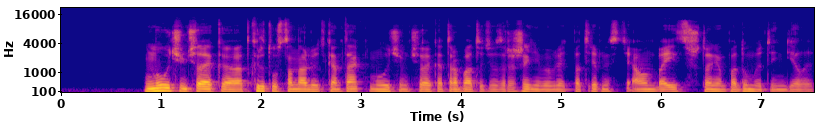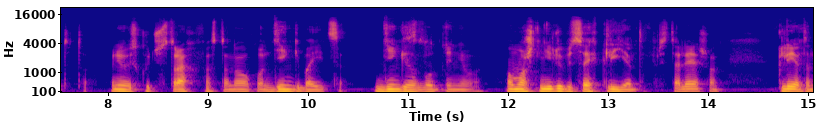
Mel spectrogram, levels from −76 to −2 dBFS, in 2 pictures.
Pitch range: 90-105 Hz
